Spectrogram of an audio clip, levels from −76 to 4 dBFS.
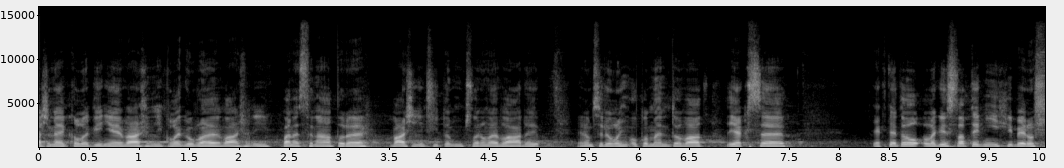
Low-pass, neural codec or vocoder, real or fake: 14.4 kHz; codec, 44.1 kHz, 3.4 kbps, Pupu-Codec; fake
